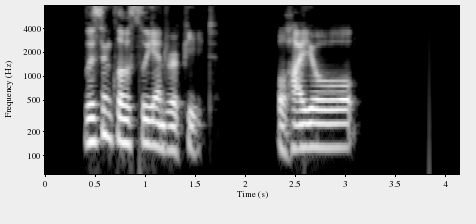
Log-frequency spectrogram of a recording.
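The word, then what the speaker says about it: おはよう: Japanese is Ohio Ohio remember that an OU combination usually creates a long o sound in Japanese listen closely and repeat Ohio Ohio Ohio is a casual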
